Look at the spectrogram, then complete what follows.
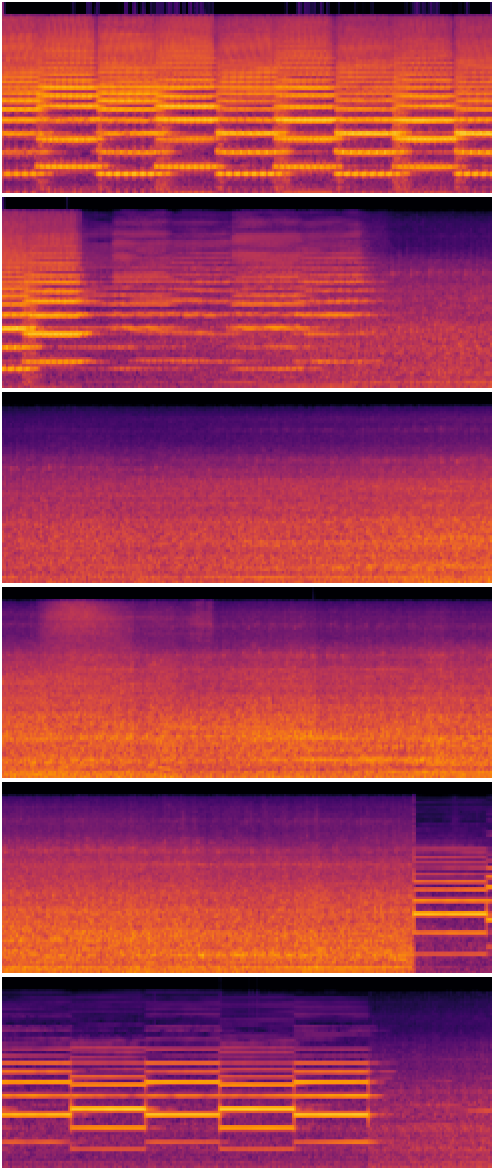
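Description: German two-tone fire-engine sirens (Martinshorn), switching between two pitches about twice a second, as fire engines pass one after another. The first fades out after about eight seconds. A large fire truck's diesel engine runs steadily in between. A second two-tone siren sounds for about four seconds near the end, then cuts off.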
